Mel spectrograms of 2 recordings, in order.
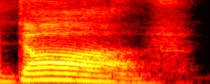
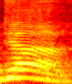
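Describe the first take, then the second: First: The vowel is an 'aw' sound. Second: The vowel is an 'uh' sound. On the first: The speaker calls it right. "pronounce it D A W V" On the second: The speaker calls it wrong. "no wings, so no E"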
